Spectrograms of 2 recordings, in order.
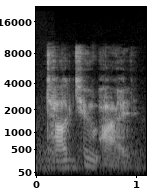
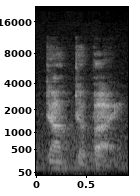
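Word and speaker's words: tugtupite: Okay, how do you pronounce it though, Google? Let's see. There we go. Tug to Pite.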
